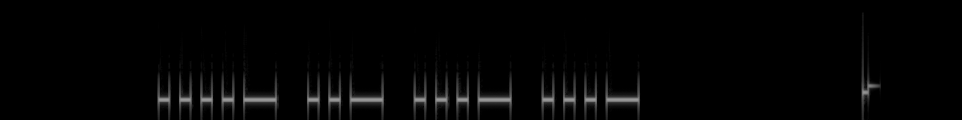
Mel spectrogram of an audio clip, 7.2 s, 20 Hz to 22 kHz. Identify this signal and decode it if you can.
Morse code, heard as a keyed tone, about 15 wpm, 700 Hz. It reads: 4UVV
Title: All Cut Numbers - 4-Digit 15wpm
